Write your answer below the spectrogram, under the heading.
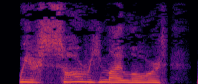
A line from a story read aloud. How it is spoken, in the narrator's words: Michelle begged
